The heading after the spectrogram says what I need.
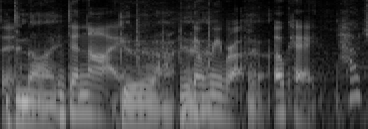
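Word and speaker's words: Danai Gurira: How do you pronounce it? Denai. Guerrera.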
